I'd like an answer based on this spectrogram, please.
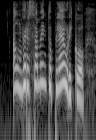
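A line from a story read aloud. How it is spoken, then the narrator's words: Shouting while searching. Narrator (Italian): urlava rientrando la sera cercando mia madre in tutte le stanze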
